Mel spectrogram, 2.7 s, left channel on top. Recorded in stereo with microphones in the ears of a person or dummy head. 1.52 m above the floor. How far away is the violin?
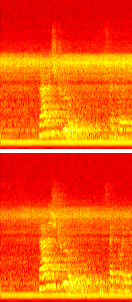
No violin in this recording.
